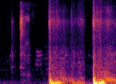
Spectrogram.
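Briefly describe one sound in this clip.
A sniper rifle fires loud shots.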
